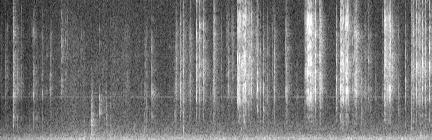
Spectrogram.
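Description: A clockwork pencil sharpener being wound up: rapid ratcheting clicks come in short, uneven bursts that grow louder and busier toward the end, with no voices.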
